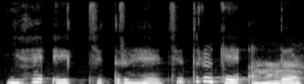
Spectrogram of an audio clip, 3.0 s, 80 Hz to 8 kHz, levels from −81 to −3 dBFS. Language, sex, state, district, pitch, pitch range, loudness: Hindi, female, Madhya Pradesh, Bhopal, 250 Hz, 220-275 Hz, -16 LUFS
